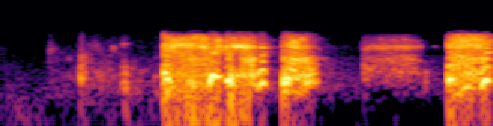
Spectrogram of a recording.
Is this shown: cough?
yes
